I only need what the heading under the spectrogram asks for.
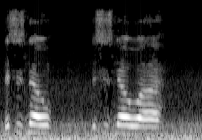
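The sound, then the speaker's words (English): Steady low road rumble from a car driving through a snow blizzard, a continuous drone running under someone talking throughout. “This is pre-recorded, but I am driving in a fucking blizzard.”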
